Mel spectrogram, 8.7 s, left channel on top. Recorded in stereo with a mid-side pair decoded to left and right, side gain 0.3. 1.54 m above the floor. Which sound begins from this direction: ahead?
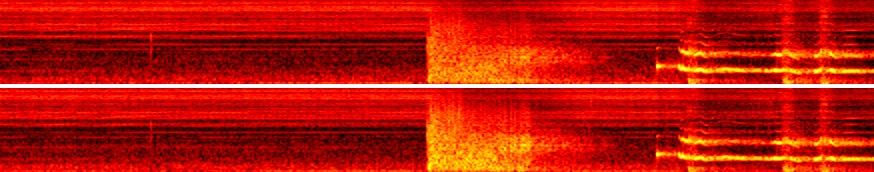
Crying, at 6.6 s.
